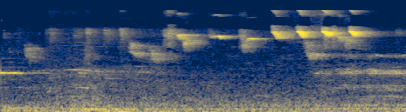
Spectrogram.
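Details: Lowland white-eye, near Philippine endemic of lowland scrub and gardens, recorded at Bued River, Northern Philippines, in December; bright high chirps build into a rapid, rhythmic series of sharp squeaky notes, roughly four per second.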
